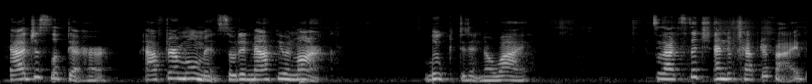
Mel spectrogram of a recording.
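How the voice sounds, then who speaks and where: A woman's voice: fairly high pitch, pushed and bright. A woman, a teacher reading a children's book aloud and talking to her class. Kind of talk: read-aloud storytelling with casual class talk. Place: home kitchen, indoors.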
